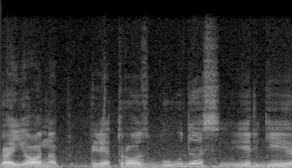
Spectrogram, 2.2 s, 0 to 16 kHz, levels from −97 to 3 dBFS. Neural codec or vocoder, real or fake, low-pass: none; real; 14.4 kHz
